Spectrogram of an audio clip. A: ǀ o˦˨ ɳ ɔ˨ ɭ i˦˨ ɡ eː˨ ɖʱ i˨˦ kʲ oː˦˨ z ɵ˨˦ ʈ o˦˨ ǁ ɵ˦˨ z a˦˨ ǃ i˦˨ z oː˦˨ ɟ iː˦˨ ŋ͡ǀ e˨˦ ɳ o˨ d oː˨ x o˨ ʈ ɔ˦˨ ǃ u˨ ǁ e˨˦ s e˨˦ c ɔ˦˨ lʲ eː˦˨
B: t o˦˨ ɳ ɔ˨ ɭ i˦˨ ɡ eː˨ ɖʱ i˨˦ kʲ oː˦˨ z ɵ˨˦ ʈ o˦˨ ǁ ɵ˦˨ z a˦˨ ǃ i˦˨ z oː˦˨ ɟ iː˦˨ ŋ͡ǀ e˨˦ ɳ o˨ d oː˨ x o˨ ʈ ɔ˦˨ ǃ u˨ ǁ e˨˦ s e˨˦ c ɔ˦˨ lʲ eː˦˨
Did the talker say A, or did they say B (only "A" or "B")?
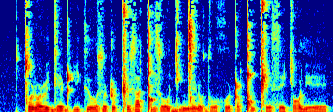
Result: A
